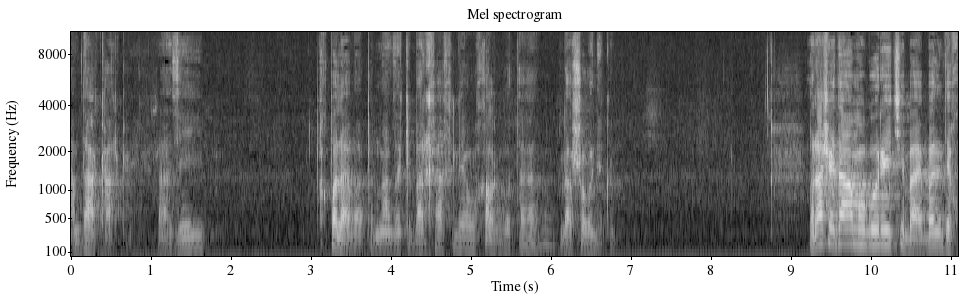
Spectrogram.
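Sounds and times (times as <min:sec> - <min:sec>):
faint low hum with hiss: 0:00.0 - 0:11.0.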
